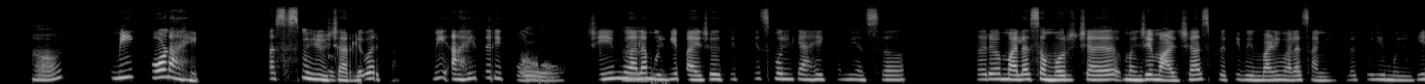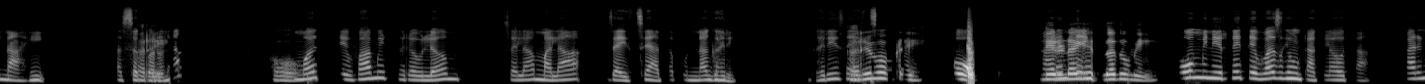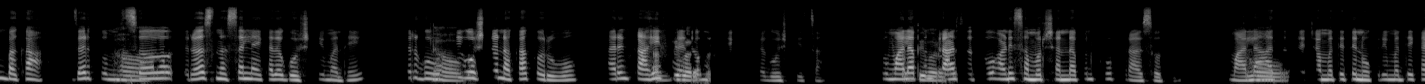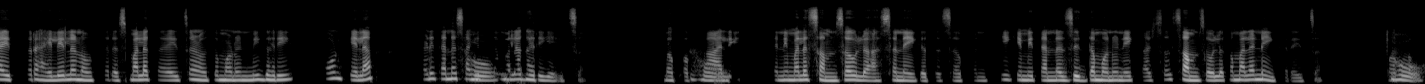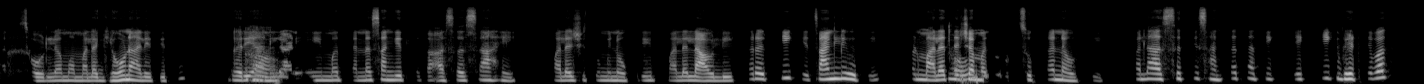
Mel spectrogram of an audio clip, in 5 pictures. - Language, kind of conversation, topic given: Marathi, podcast, नोकरी बदलल्यानंतर तुमच्या ओळखींच्या वर्तुळात कोणते बदल जाणवले?
- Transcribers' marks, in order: unintelligible speech; other background noise; tapping; distorted speech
